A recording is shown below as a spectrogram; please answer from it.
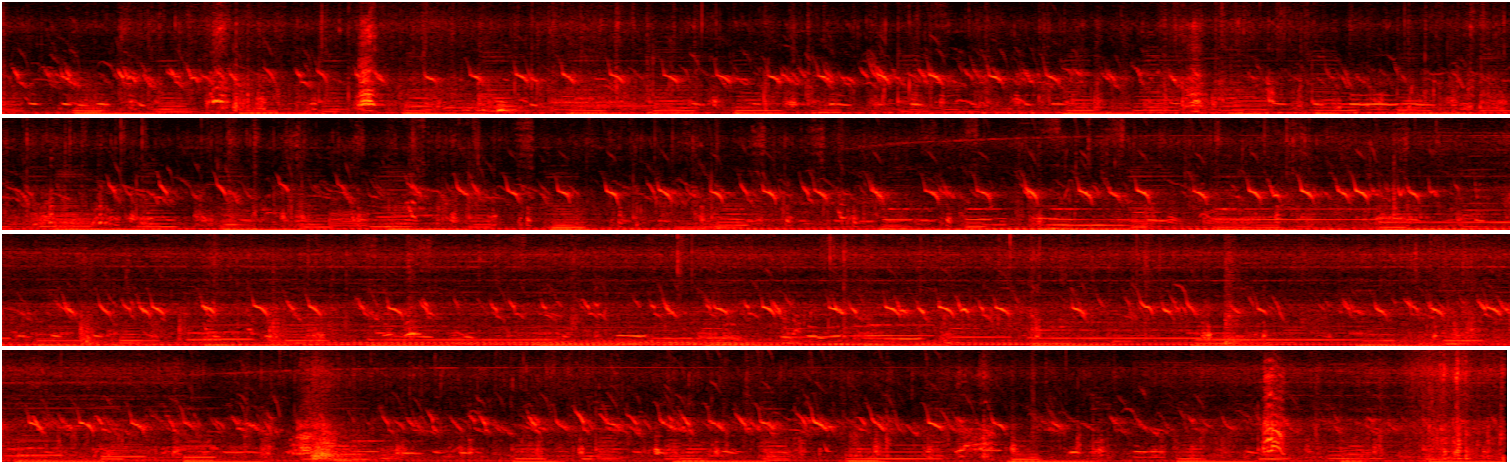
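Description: Chickens clucking as they feed together from a bowl, over background music.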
